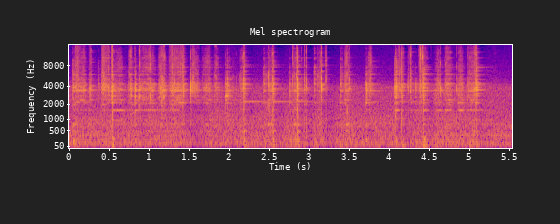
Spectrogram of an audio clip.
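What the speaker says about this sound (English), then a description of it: "Scrape it off nicely." Metal scraper rasps adhesive residue off a part from an overheating VW engine during timing belt and chain work, a quick series of short, loud, uneven strokes with no talk.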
